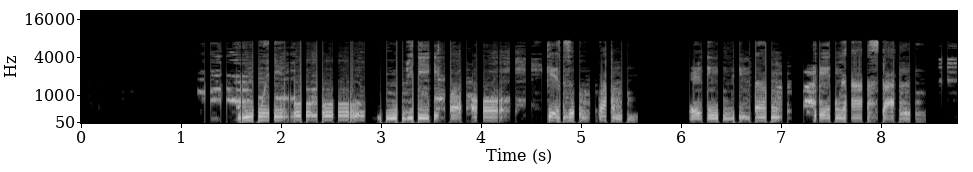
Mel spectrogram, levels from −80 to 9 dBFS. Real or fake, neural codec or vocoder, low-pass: real; none; 7.2 kHz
